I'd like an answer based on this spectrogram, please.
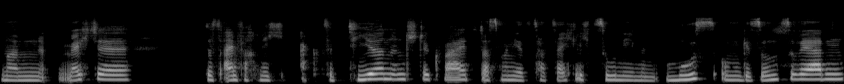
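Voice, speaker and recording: Very slowly, a woman of medium pitch speaks in a dark, mellow tone, the sound dry and close with no echo and the background quiet. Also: fairly even intonation. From southwestern Germany, near Stuttgart. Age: 20s. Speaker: blogger on eating disorder recovery. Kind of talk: interview, personal testimony. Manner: hesitant with frequent fillers.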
